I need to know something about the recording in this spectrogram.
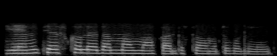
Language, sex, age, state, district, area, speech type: Telugu, female, 30-45, Andhra Pradesh, Nellore, rural, conversation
